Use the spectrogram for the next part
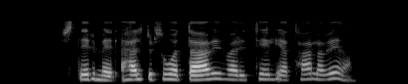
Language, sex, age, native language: Icelandic, female, 40-49, Icelandic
